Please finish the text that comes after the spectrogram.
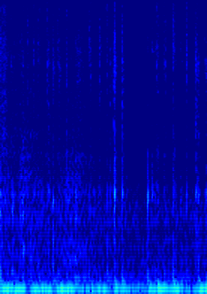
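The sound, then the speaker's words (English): Rapid clicking of keys on a computer keyboard, an irregular stream of crisp taps over a low steady hum, with no one speaking. “Okay, I'm just gonna type it, because this is...”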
